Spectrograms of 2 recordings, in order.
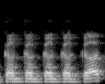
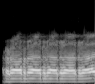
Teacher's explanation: G, we go g, that's in the back of our throat. Ra, ra, ra, ra, ra is in the front. That might be easier.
